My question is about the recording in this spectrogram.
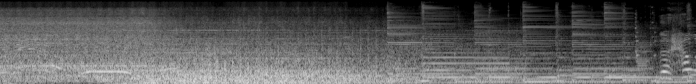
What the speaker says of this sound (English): we need to take that helicopter to get there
